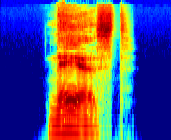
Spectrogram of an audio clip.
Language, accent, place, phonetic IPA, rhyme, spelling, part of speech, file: German, Germany, Berlin, [ˈnɛːəst], -ɛːəst, nähest, verb, De-nähest.ogg
- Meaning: second-person singular subjunctive I of nähen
